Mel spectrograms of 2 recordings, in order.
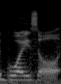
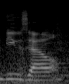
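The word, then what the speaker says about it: Buizel: I literally cringe whenever I hear someone say boel it does not sound correct I say Buel hippos edman that no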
